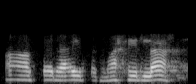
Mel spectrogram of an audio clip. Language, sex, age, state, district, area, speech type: Kannada, female, 30-45, Karnataka, Bangalore Rural, urban, conversation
